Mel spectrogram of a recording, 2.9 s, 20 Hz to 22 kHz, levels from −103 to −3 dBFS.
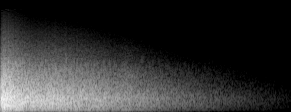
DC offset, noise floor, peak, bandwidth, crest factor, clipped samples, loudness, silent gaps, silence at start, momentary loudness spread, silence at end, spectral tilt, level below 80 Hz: under 0.1%; -82 dBFS; 0 dBFS; 5.4 kHz; 20 dB; under 0.1%; -20 LUFS; none; 0 s; 22 LU; 1.6 s; -10.5 dB/octave; -52 dBFS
